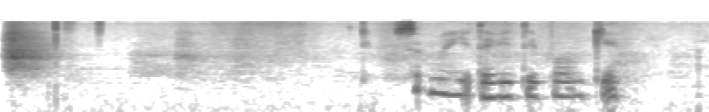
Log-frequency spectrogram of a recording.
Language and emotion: Russian, neutral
